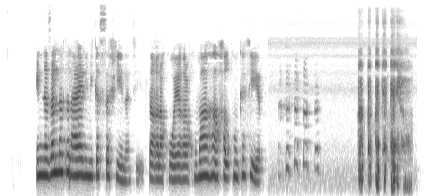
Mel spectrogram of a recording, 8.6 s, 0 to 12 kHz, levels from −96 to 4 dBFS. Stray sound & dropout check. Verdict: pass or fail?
fail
